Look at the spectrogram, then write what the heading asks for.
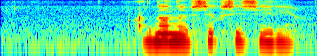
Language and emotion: Russian, neutral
